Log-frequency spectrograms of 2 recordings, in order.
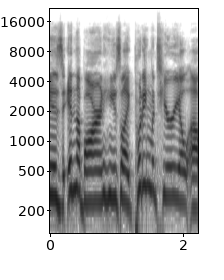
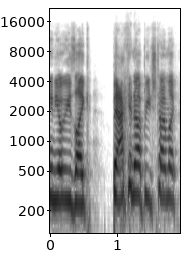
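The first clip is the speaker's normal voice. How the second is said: usual speaking voice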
